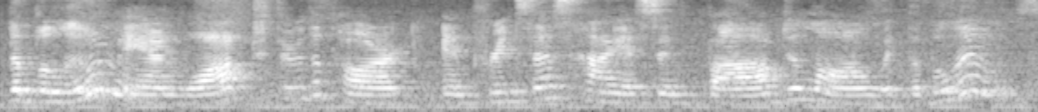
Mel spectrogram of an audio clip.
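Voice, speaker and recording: A woman reading a children's story aloud in an expressive, animated way, drawing out key words for effect. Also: mid-range voice, unhurried. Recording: roomy, distant mic, clearly noisy.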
